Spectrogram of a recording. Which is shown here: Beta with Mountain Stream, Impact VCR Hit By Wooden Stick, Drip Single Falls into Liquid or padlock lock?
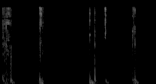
padlock lock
